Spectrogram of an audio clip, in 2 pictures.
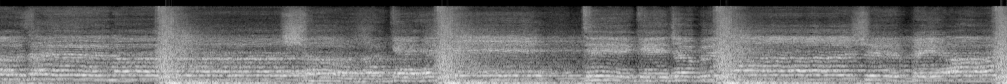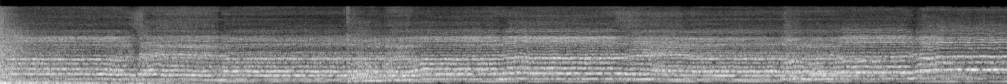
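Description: Wordless male voices chanting a sustained, mournful noha melody, with a heavy deep beat about every three seconds. The beats stop about halfway through and the chanting carries on alone.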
